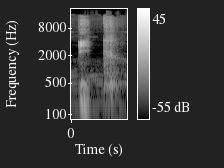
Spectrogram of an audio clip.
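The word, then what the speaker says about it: Ik': And the glyph of the day is ik in the Yucatecan pronunciation, and the pronunciation for tone 6 is wak. So today is wak ik, and that means balancing breath and also flowing communication.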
